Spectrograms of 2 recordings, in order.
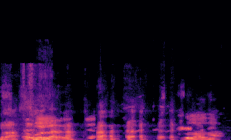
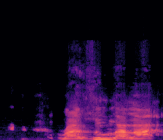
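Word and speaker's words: Rasulala: Razulala. Razulala.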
